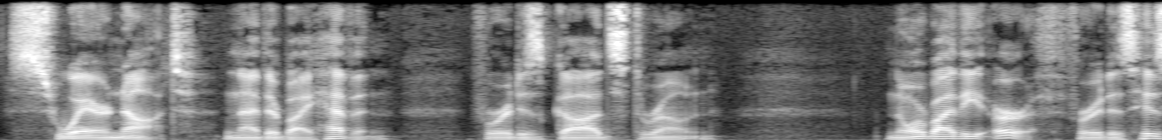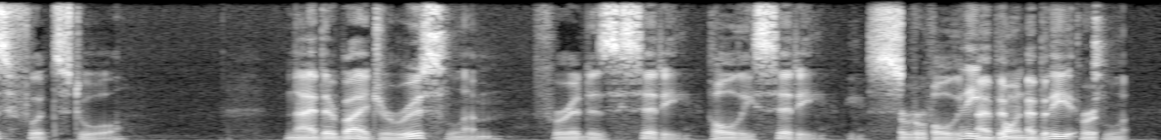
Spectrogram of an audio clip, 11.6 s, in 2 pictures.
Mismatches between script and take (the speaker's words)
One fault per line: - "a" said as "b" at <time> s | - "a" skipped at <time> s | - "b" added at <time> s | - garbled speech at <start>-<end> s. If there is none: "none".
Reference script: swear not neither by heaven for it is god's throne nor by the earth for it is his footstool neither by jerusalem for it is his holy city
- "his" said as "city" at 8.9 s
- garbled speech at 10.0-11.5 s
